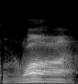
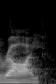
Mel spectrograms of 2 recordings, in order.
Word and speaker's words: Roy: goenda Patrick Roy or as I'm told it's pronounced Patrick ra or something can't remember it's pronounced but it's not Roy doesn't make sense to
